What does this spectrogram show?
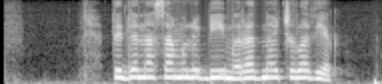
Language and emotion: Russian, positive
